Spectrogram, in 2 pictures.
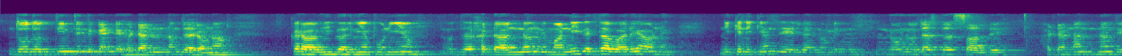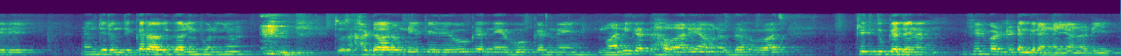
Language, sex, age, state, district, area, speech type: Dogri, male, 18-30, Jammu and Kashmir, Reasi, rural, spontaneous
